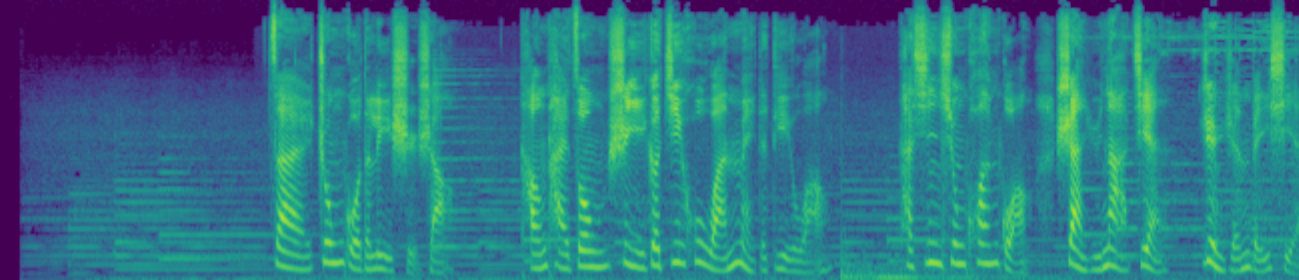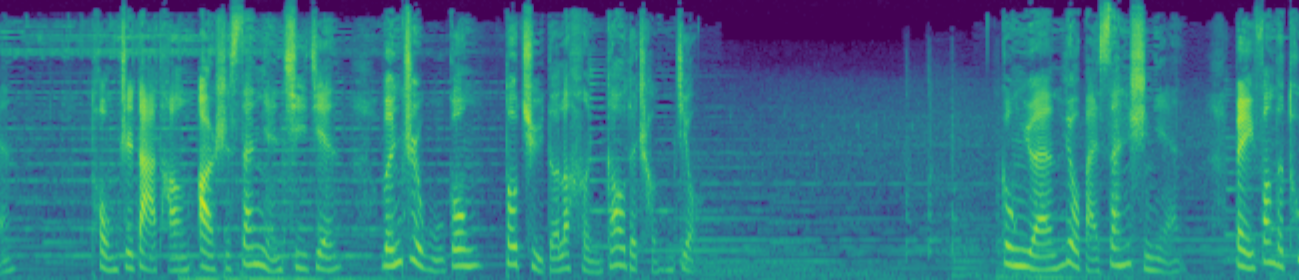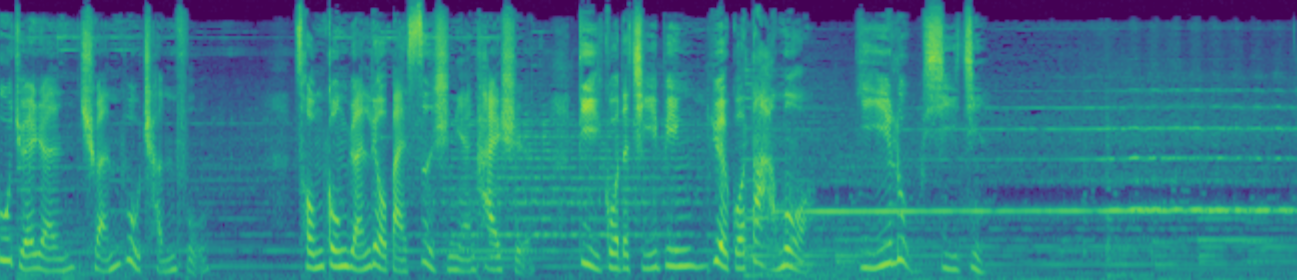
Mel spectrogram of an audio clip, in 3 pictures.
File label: Chinese history VO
